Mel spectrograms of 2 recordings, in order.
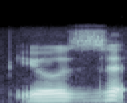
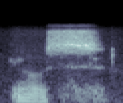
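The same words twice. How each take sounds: First: The word ends with a z sound. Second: The word ends with an s sound. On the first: It is the verb. "but as a verb use" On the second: It is the noun. "as a noun use"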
